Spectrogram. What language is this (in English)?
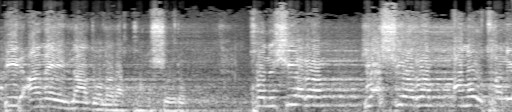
Turkish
